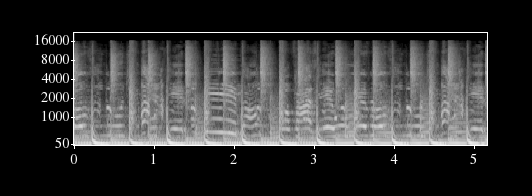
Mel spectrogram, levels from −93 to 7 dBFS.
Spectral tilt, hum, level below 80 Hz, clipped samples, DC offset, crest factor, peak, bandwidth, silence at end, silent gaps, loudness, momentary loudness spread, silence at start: -5.5 dB/octave; none; -10 dBFS; under 0.1%; under 0.1%; 8 dB; 0 dBFS; 15 kHz; 0 s; none; -11 LUFS; 1 LU; 0 s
